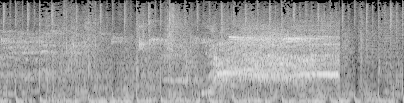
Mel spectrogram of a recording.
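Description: Electronic dance music with a steady beat. About four seconds in a rising sweep leads into a louder, fuller passage, which drops back just before seven seconds.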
